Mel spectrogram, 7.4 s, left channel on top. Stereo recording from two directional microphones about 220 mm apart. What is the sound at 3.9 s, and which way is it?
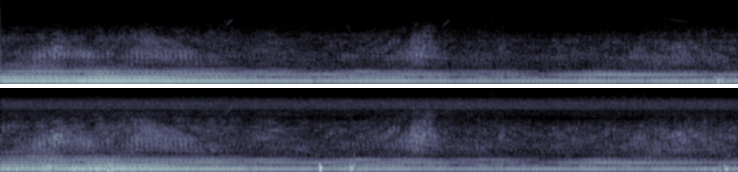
Vehicle, 40° left (ahead or behind).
